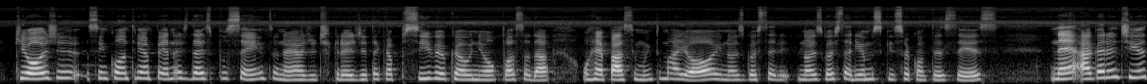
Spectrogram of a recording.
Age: 10-29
